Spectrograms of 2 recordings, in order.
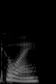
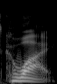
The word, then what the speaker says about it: Kawhi: Stop saying Kawhi. – Kawhi. Can't say his name. – It's Kawhi. – Kawhi. – Just say the word why and say ka in front of it.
